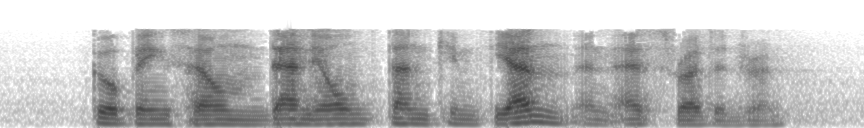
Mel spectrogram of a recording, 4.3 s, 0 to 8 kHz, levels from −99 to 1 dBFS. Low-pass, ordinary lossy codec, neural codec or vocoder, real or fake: 7.2 kHz; AAC, 16 kbps; codec, 16 kHz, 0.2 kbps, FocalCodec; fake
